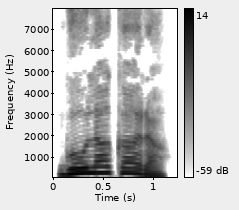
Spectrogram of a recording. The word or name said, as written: ಗೋಲಾಕಾರ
